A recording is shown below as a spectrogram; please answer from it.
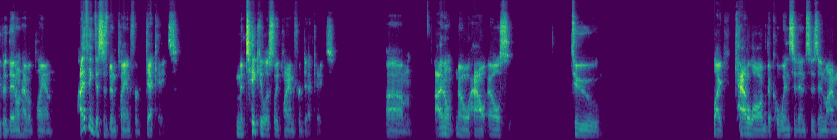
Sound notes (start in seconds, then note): none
